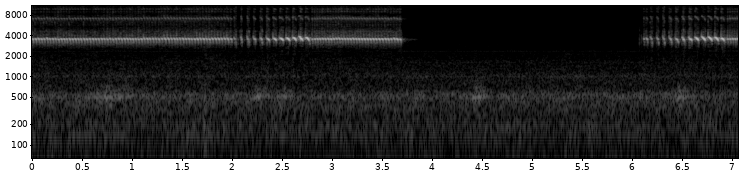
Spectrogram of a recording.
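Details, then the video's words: Cricket chirping with a shrill, high, sustained trill broken by bursts of rapid pulses. The trill stops abruptly for over two seconds of near silence, then resumes with fast pulsing chirps. "Cricket sound ( Insect ) | Chirping Cricket"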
